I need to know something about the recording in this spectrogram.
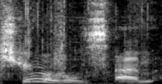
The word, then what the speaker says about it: stroopwafels: These stroopwafels. I love stroopwafels. The most Dutch thing you could say ever. And these are like stretchy and jammy inside, aren't they? They're like caramelly inside. I only discovered stroopwafels a year or two ago.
